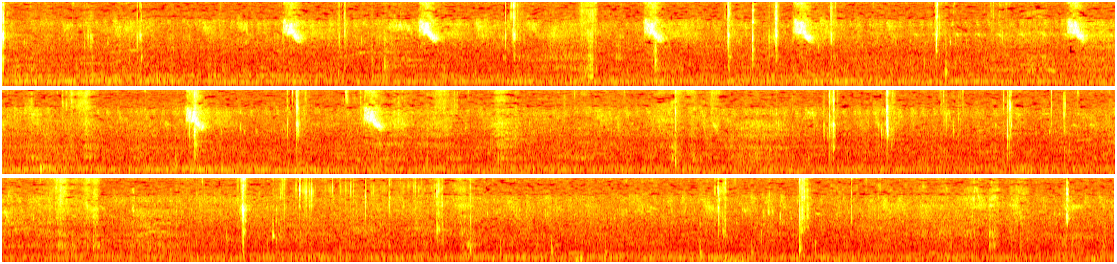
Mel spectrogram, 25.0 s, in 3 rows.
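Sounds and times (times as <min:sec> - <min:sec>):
person chewing fried chicken: 0:00.0 - 0:01.6, 0:02.4 - 0:25.0
bird chirping: 0:00.0 - 0:25.0.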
